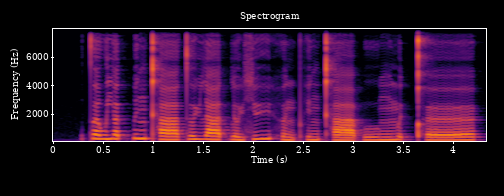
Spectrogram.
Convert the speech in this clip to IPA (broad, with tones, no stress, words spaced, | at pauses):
t̪ɐ˧w jɐ˥t̚pɪ˥ŋkʰaː˨ t̪ɵ˧ɥlaː˨t̚lɵ˨˩ɥsyː˥ hɵ˨˩npʰɪ˨ŋ kʰaː˨˩puː˨˧ŋmɵ˥t̚ pʰœː˨˧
